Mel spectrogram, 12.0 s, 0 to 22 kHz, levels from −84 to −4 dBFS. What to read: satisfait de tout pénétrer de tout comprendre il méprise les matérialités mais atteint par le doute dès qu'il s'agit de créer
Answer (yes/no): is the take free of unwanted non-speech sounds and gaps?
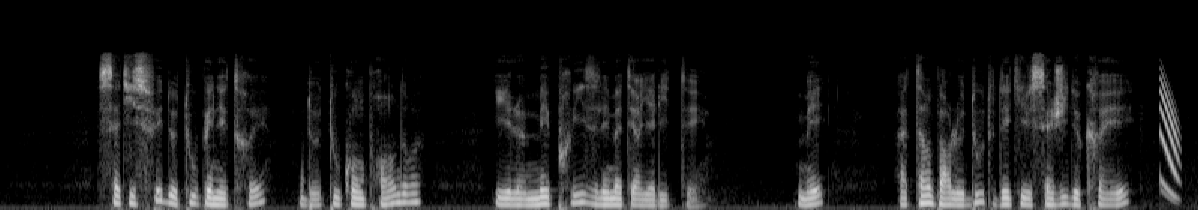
no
